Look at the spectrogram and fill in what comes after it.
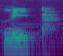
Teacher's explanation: So it's the alveolar lateral approximant, the le.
